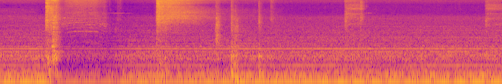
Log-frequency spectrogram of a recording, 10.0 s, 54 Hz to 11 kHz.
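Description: Steady low rumble and a constant hum inside a Long Island Rail Road M7 electric railcar. Short hisses come about a second in, from about three seconds, and near seven seconds, with a sharp click near five seconds.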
